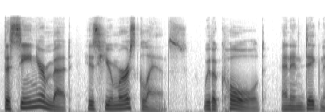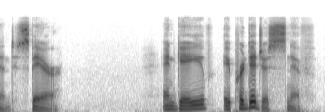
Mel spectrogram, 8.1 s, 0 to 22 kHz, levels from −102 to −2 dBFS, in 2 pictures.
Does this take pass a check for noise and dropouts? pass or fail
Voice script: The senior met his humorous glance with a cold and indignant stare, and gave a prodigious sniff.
pass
